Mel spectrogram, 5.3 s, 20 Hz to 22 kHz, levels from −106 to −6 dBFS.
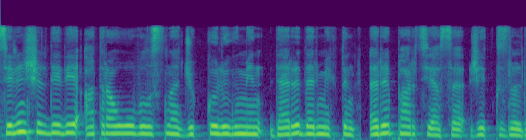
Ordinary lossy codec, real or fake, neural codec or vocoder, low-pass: none; real; none; 9.9 kHz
